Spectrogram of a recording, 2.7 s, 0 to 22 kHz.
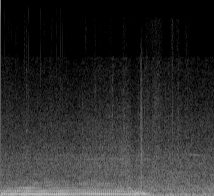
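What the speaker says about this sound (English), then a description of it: "you can hear the exhaust a little bit in Corsa mode, and you get those kind of overrun burbles as well" Lamborghini Huracan V10 fitted with a Supersprint exhaust drones loudly at steady revs, then the note drops off into lower, rougher overrun as the throttle closes, heard close and alone.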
